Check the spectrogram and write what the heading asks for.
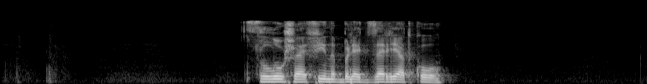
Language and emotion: Russian, angry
